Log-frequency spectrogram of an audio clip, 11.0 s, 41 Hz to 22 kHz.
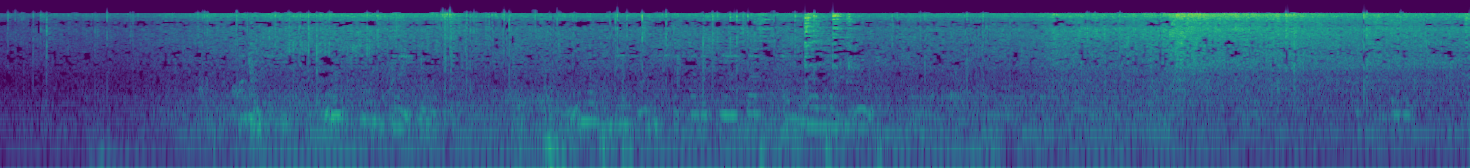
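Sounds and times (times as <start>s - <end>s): food sizzling: 0.0s - 11.0s.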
